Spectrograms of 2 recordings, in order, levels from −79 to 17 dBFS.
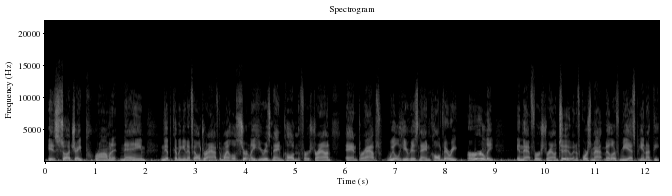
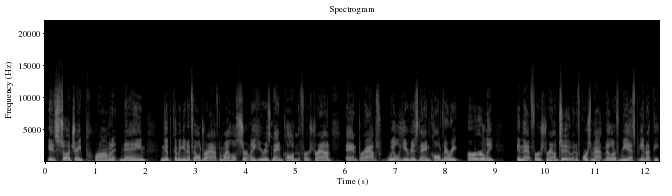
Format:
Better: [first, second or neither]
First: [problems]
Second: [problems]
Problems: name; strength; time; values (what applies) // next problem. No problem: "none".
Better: second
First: low rumble; faint; until 5 s and from 8 s on; 25 dB below the speech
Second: none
